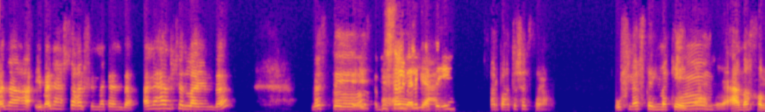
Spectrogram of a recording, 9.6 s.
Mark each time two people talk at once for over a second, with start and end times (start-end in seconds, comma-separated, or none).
4.2-5.7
